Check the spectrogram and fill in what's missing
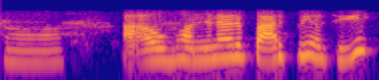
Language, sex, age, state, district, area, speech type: Odia, female, 18-30, Odisha, Ganjam, urban, conversation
